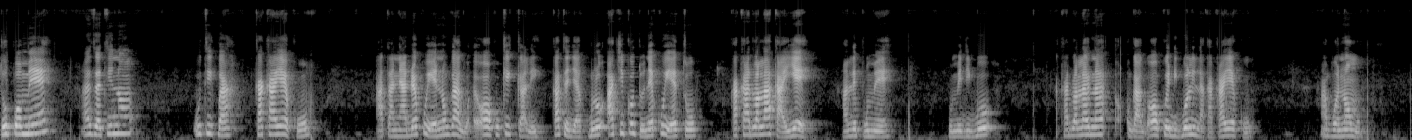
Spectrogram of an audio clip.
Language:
Ikposo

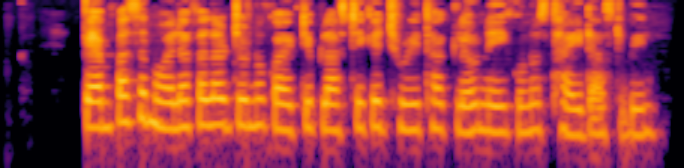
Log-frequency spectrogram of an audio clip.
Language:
Bangla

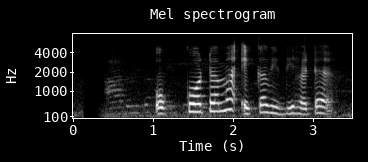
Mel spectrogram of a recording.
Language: Sinhala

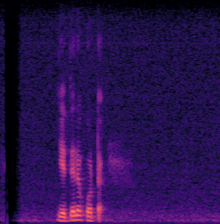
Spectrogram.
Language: Sinhala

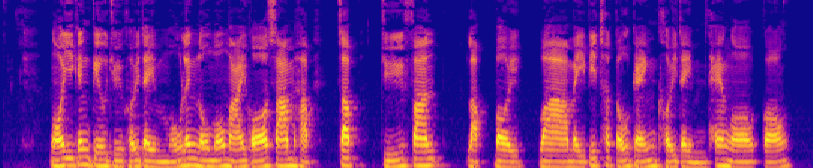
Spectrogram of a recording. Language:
Cantonese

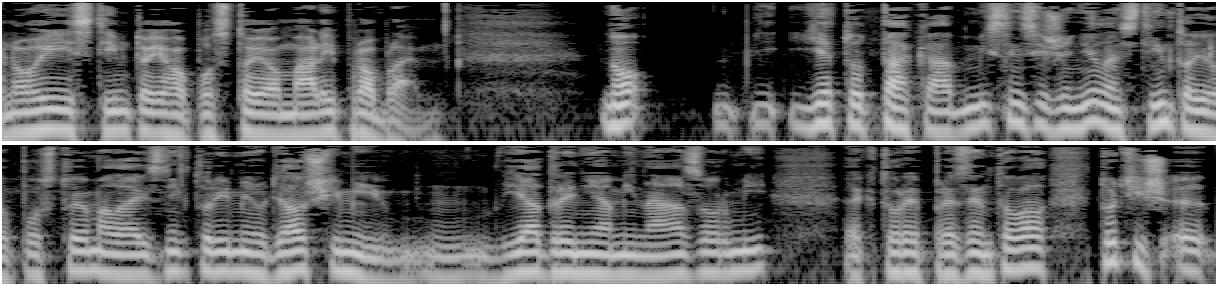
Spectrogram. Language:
Slovak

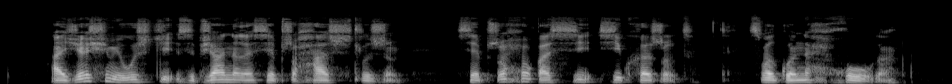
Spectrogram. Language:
Kabardian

